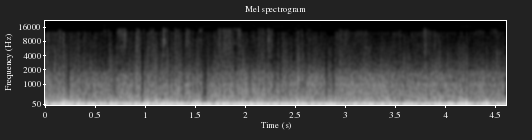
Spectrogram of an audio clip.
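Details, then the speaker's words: Porsche 914-6 GT clone on a test drive, coasting with the engine off while steering side to side: low, even road and wind rumble with no pitch change, whine or growl; rear wheel bearings are good. "Move the steering wheel one way, move the steering wheel the other way, and if you hear the pitch of the roll change, then you know one of the wheel bearings is bad. But this is good. This is very good."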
